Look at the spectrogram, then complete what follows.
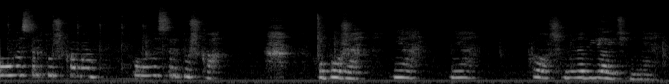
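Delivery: high-pitched, scared, pleading and panicked. Streamer playing a game is caught by a creeper, frightened and panicked. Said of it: "Ja się wystraszyłem!".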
